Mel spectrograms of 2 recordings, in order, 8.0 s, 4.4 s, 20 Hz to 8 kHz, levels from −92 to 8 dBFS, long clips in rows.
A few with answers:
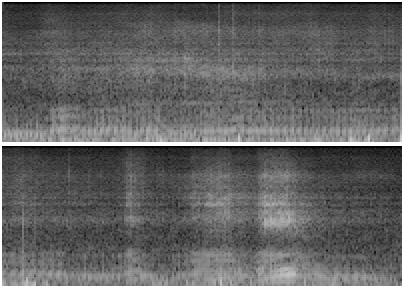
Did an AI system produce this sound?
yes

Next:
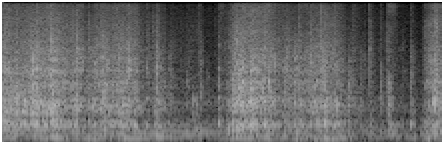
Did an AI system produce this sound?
yes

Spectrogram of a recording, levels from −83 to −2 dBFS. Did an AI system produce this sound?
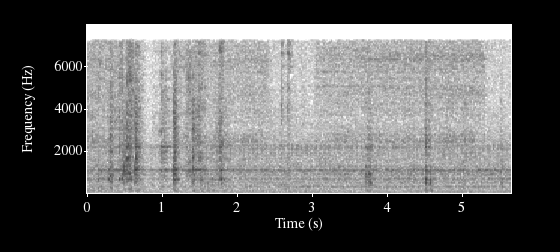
no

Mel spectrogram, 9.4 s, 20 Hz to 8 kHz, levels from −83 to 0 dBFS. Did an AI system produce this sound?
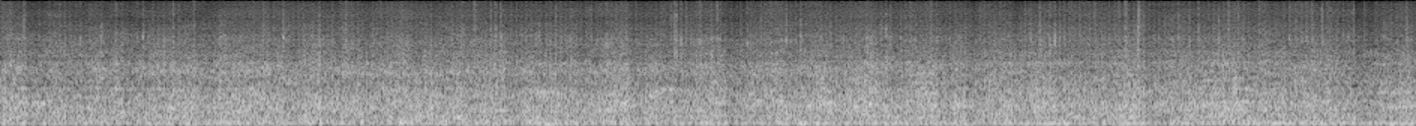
yes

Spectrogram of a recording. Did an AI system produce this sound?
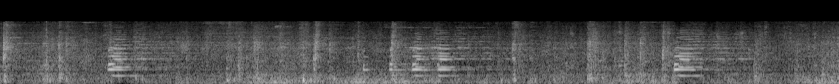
no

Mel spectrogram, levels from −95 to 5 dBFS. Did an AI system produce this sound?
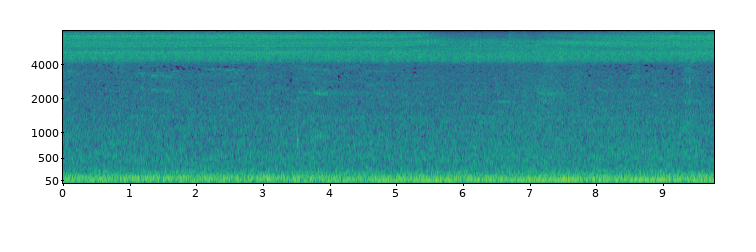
no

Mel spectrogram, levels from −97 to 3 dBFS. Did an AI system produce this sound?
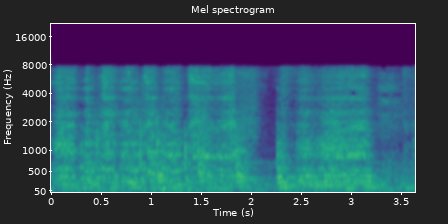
no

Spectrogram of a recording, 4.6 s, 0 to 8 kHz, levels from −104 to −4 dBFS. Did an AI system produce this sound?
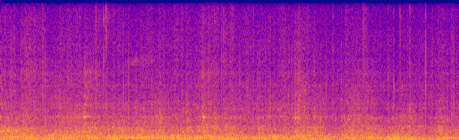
yes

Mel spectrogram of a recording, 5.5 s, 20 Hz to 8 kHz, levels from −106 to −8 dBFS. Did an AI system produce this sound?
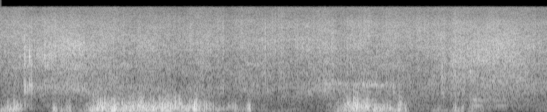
yes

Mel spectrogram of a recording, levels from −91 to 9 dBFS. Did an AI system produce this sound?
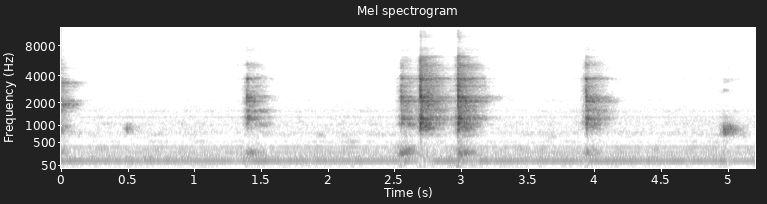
yes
